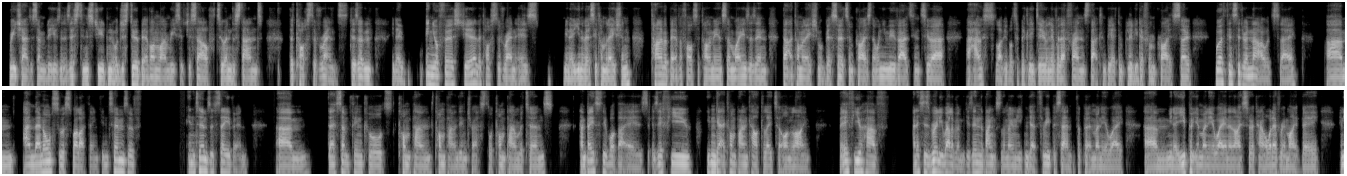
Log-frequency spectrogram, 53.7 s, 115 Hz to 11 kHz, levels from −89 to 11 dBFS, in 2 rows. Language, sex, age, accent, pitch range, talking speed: English, male, 20-39, British, 90-100 Hz, 195 wpm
